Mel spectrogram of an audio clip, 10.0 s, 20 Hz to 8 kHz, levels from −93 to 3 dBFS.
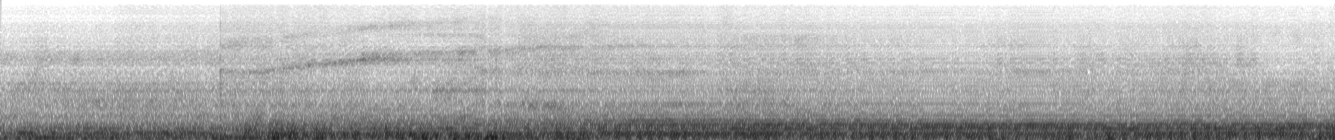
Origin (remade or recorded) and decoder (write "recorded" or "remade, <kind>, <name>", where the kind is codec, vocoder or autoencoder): remade, codec, ZipCodec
